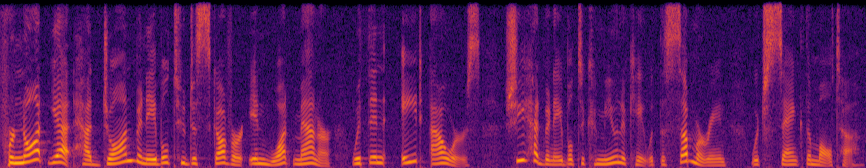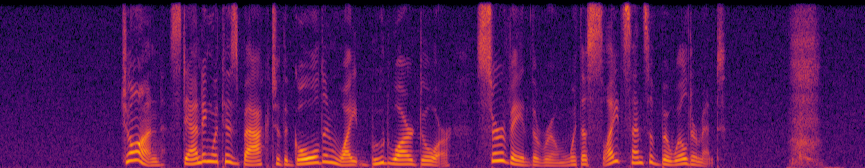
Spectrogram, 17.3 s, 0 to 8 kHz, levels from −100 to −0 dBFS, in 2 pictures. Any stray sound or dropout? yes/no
yes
